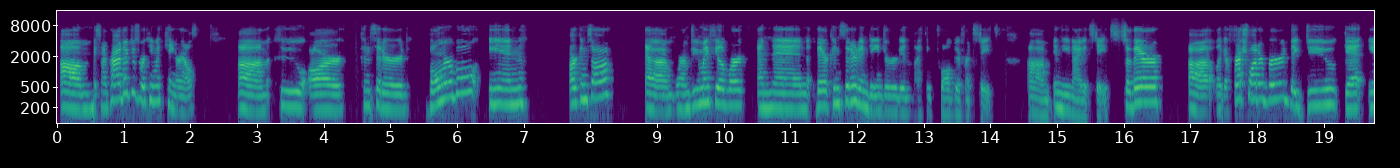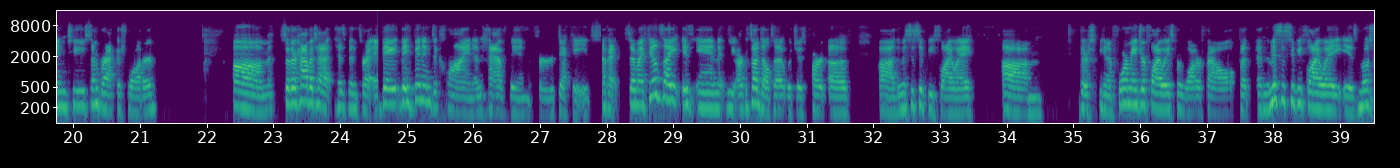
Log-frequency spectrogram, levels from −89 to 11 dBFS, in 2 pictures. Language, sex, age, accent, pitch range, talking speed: English, female, 20-39, American, 170-235 Hz, 160 wpm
